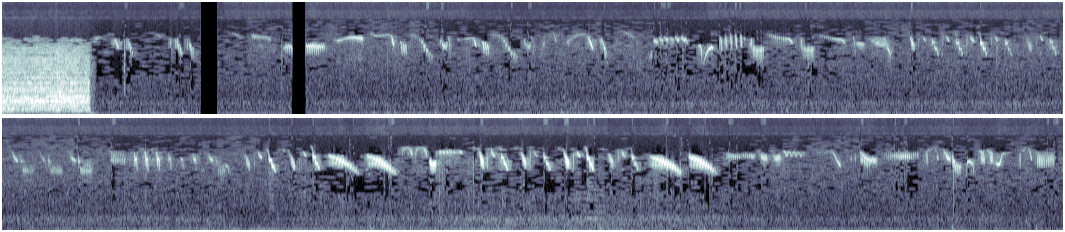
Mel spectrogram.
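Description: Orchestral music cuts off about a second in. Faint birdsong follows: many quick, high chirps, most of them sliding downward, over a soft outdoor hiss.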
